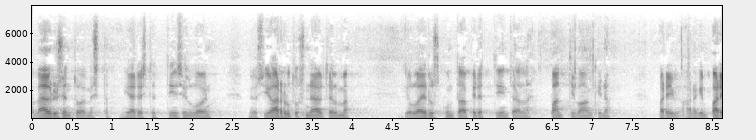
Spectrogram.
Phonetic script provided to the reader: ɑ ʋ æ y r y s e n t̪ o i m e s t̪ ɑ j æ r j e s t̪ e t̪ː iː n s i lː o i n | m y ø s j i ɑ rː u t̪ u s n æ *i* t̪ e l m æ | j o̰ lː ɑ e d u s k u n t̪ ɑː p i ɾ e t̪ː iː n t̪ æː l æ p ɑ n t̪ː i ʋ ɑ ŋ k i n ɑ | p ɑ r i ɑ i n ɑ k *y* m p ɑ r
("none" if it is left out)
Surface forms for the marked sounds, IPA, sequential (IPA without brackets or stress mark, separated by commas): y, i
